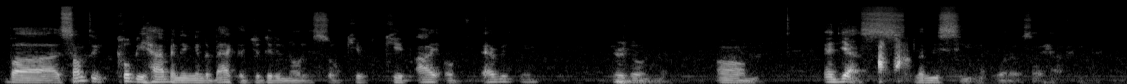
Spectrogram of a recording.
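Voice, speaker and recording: A man with a fairly low pitch talks at a moderate pace in a somewhat breathy voice, his pitch varying in an ordinary way, his loudness swinging widely, and his speech broken by long, frequent pauses. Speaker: podcast host. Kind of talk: casual chat. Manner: halting.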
